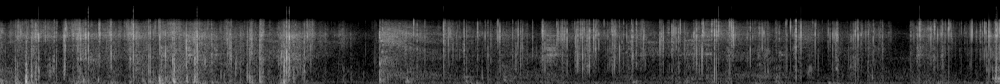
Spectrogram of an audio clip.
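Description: Crinkling and rustling of a padded mailer envelope, a paper wrapping and a plastic card top loader being handled and unwrapped, with many small clicks and a brief pause about three and a half seconds in.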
